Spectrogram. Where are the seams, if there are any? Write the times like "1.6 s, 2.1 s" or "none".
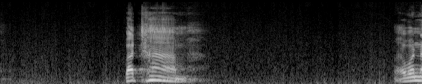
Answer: none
